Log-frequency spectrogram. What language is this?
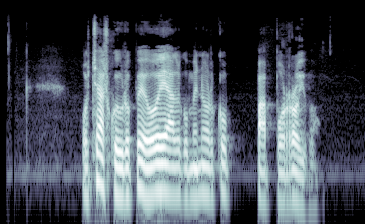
Galician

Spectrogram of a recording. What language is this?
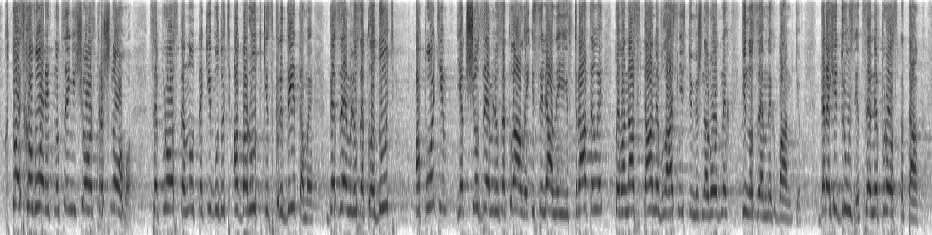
Ukrainian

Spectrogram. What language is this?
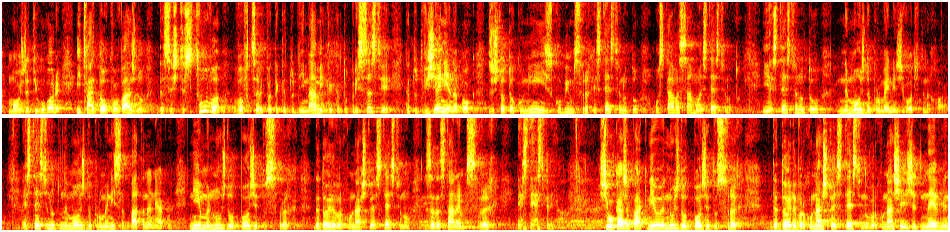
Bulgarian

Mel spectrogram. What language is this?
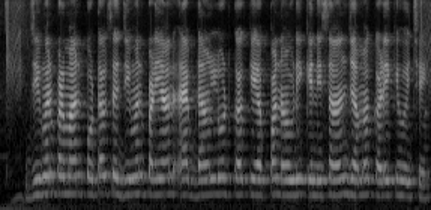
Magahi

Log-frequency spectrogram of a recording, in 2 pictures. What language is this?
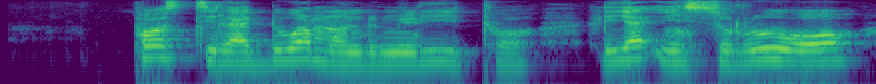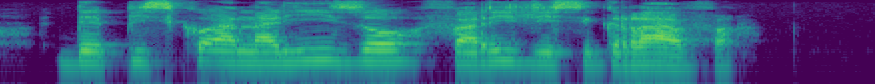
Esperanto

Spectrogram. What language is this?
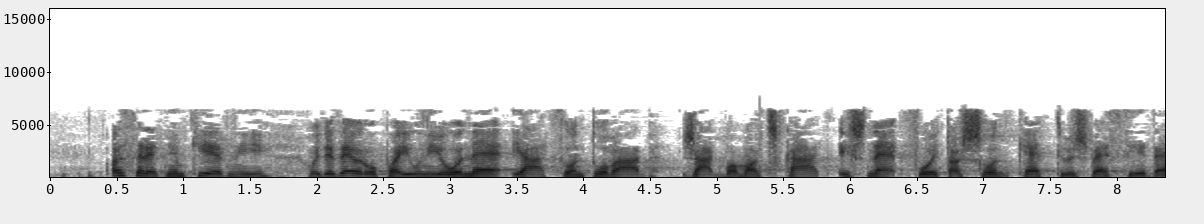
Hungarian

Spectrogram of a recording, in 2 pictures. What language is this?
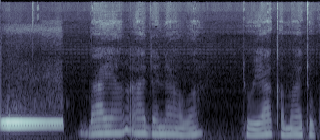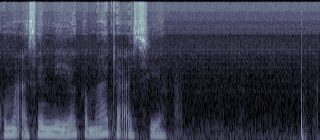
Hausa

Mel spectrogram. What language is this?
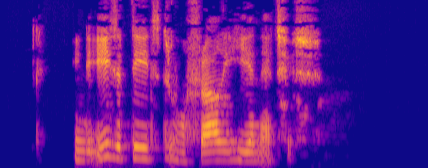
Western Frisian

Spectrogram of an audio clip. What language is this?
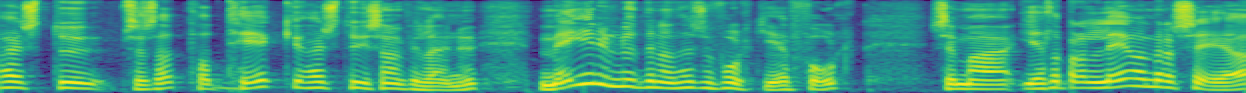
Icelandic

